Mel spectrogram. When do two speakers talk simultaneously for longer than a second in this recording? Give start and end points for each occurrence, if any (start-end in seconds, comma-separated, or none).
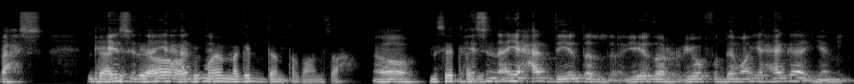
1.0-2.3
